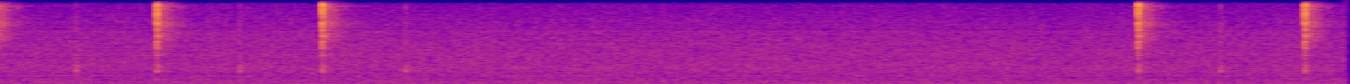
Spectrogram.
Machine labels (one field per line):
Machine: valve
